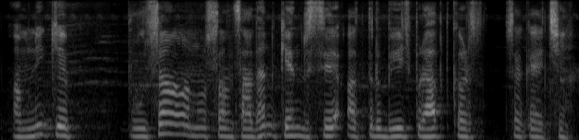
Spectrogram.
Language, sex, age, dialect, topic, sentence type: Magahi, male, 18-24, Western, agriculture, question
